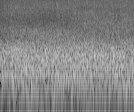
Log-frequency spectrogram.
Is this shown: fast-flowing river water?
yes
